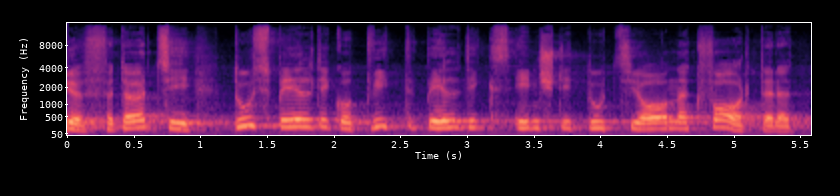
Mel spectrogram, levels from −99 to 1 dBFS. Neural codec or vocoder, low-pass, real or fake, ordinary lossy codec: vocoder, 48 kHz, 128 mel bands, Vocos; 14.4 kHz; fake; none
